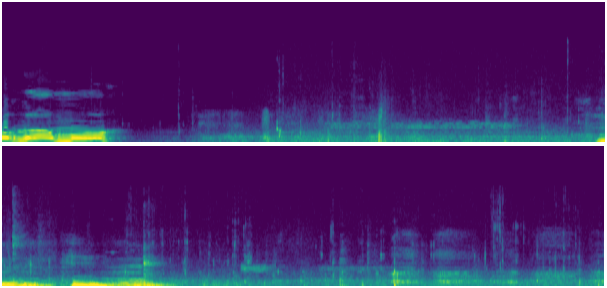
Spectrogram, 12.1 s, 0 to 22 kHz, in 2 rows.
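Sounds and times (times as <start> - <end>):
mouth clicks and smacks: 1.2 - 4.1, 7.4 - 12.0
people chewing crunchy food: 1.2 - 12.0.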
